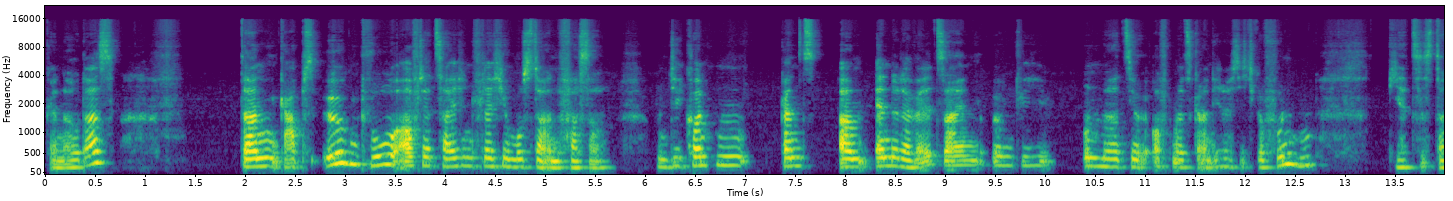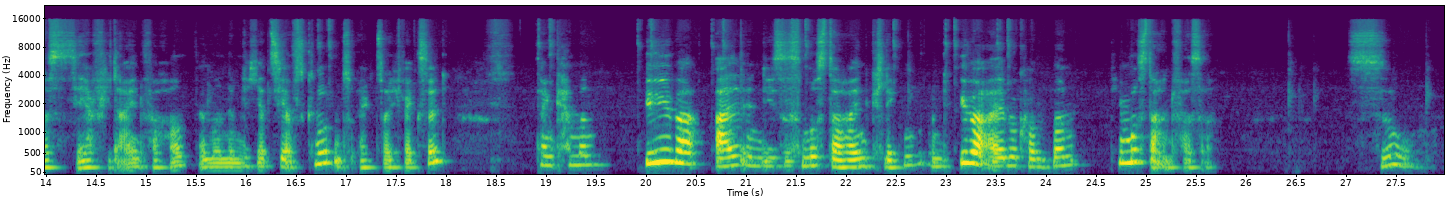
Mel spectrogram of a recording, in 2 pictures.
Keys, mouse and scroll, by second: 16.6 click, 18.8 click, 19.8 click, 20.5 click, 21.4 click, 22.2 click, 22.9 click, 23.4 click, 24.2 ctrl+scroll up 2, 25.0-25.3 ctrl+scroll up 2, 25.9-26.2 ctrl+scroll up 2, 26.7-27.3 scroll down 4.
